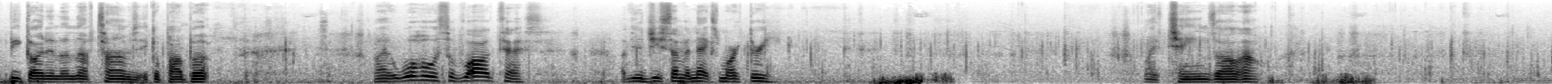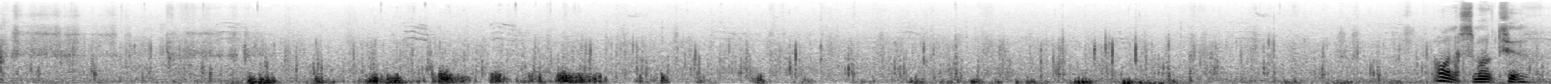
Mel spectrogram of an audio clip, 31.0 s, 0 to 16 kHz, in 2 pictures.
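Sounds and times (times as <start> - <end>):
footsteps: 0.0 - 31.0.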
